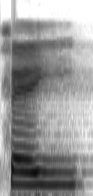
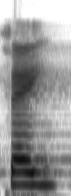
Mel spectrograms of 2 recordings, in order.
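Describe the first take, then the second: First: The vowel is stretched out far too long. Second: The vowel is full and of normal length. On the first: The speaker calls it wrong. "donner beaucoup de temps à la lettre ligne comme ceci" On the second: The speaker calls it right. "la prononciation correcte est"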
